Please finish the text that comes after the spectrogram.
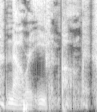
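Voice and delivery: low, soft, velvety crooner; smooth voice. Retold or imitated. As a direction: purr it out like a smooth DJ. Same cool voice in the fantasy.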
